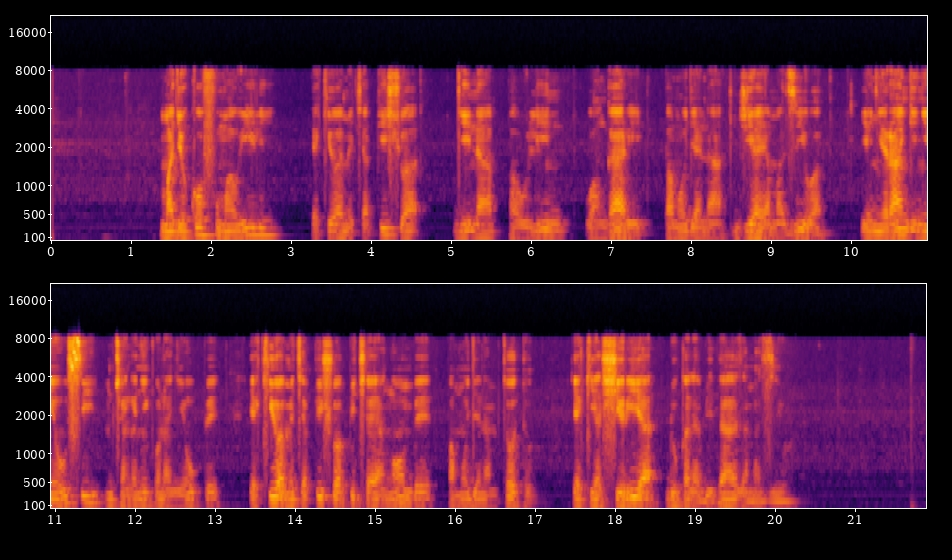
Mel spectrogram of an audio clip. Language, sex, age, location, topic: Swahili, male, 18-24, Dar es Salaam, finance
